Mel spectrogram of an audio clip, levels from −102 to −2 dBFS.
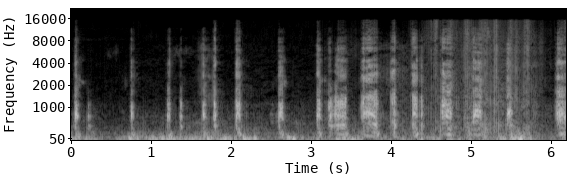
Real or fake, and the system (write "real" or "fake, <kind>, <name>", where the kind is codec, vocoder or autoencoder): fake, vocoder, BigVGAN v2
